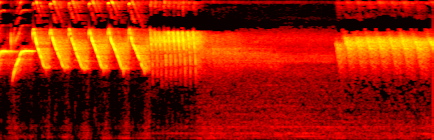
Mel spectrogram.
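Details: Canary song used to encourage young canaries to start singing quickly: rapid high trills of repeated downslurred notes for two seconds, a buzzy rattling trill, a near-silent pause, then another fast high trill.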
